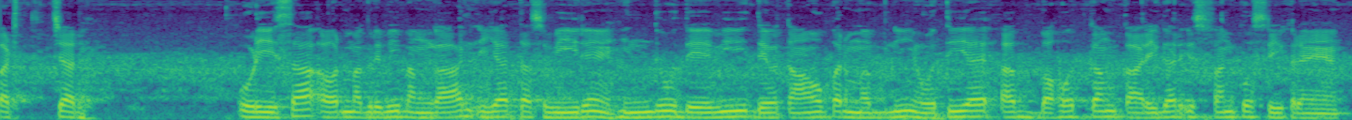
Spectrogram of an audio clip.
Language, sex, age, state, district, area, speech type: Urdu, male, 30-45, Uttar Pradesh, Azamgarh, rural, spontaneous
